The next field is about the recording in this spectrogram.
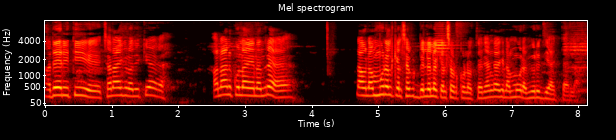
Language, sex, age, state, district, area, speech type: Kannada, male, 30-45, Karnataka, Chikkaballapur, rural, spontaneous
